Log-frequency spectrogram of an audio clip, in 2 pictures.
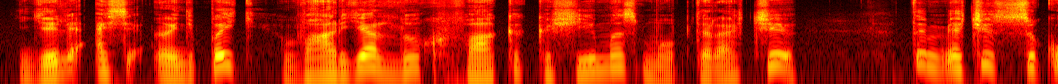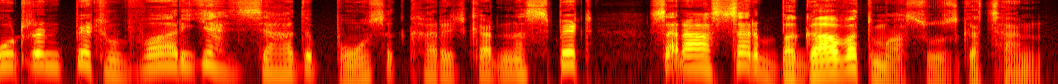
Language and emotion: Kashmiri, disgusted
